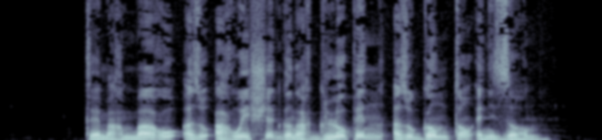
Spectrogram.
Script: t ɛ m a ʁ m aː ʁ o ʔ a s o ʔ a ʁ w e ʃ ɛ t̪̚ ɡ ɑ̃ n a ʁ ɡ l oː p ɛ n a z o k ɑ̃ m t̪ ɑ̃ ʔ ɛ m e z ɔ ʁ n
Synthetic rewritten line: t ɛ m a ʁ m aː ʁ o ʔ a z o ʔ a ʁ w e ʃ ɛ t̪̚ ɡ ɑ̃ n a ʁ ɡ l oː p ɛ n a z o ɡ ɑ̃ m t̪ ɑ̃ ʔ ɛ n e z ɔ ʁ n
